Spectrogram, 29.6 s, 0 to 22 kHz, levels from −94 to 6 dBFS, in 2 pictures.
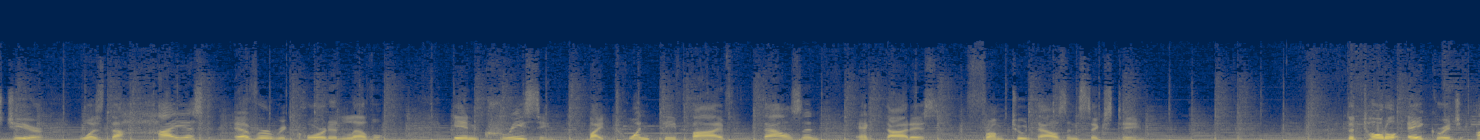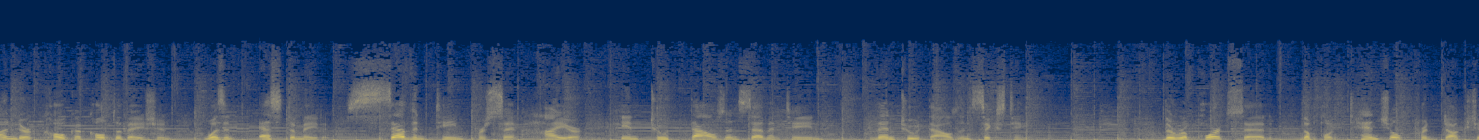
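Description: There are no technical faults to describe.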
